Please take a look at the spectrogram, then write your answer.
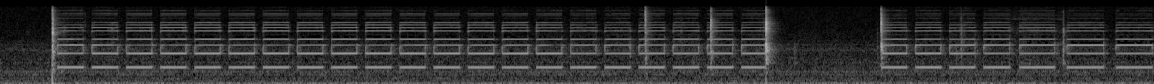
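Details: Morse Writer keyboard keyer for ham radio, heard through headphones on power-up: high, clean beep repeating about three per second, pausing, then restarting with no input; slow/fast button found stuck down, suspected cause.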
